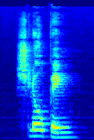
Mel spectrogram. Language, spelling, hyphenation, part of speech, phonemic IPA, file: Dutch, sloping, slo‧ping, noun, /ˈsloː.pɪŋ/, Nl-sloping.ogg
- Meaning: demolition, the act or process of demolishing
